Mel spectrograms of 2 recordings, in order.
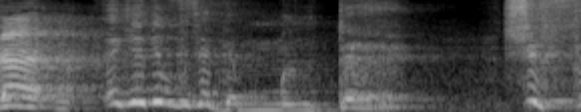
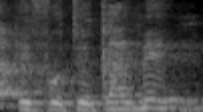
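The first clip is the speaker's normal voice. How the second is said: low, soft sing-song; hushed warning; 7 semitones lower, 11 dB quieter than usual. Acted. Telling the rival to calm down, low and hushed. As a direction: bring it right down, softly.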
